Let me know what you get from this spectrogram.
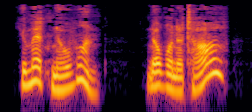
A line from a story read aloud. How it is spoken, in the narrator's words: Dennis asked anxiously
